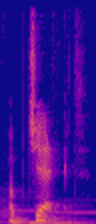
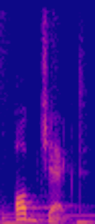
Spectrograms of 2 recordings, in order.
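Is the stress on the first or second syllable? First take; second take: second; first. First: The stress is on the second syllable. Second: The stress is on the first syllable. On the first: It is used as a verb. "you should stress the second syllable" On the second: It is used as a noun. "you should stress the first"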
